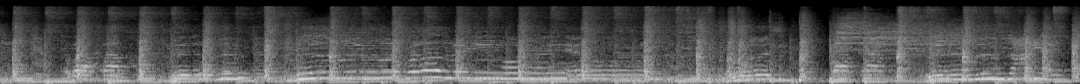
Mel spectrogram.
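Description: A live band plays an instrumental stretch of a rockabilly song: a drum kit keeps a steady beat under electric bass, with a held melodic lead line in the middle of the passage.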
